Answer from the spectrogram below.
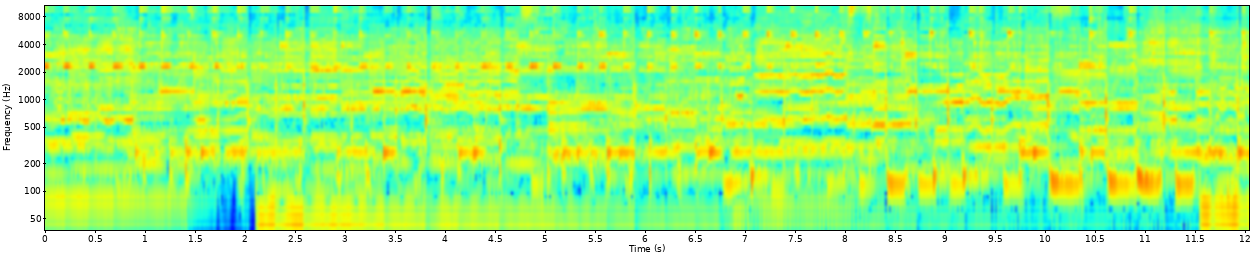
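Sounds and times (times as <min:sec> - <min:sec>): gamelan ensemble playing: 0:00.0 - 0:12.0
deep low tone: 0:02.1 - 0:08.0.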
